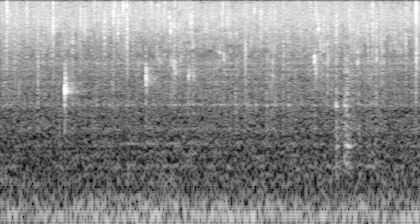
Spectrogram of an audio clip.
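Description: Rice-flour-battered cauliflower florets sizzling steadily as they shallow-fry in hot oil in a pan, with a few light clicks of a utensil turning the pieces.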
